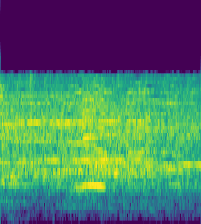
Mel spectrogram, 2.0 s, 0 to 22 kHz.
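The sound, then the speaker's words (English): A basketball crowd cheering as the Bears tie the game after a 13-point comeback, a steady, dense roar, loud and sustained throughout, swelling slightly in the middle with scattered shouts and whoops rising above the wash of voices. “Boy, this crowd is electric now.”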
